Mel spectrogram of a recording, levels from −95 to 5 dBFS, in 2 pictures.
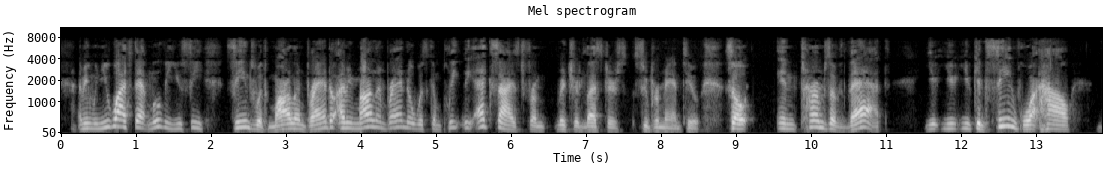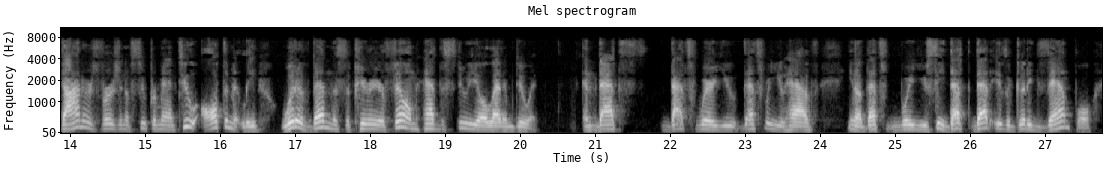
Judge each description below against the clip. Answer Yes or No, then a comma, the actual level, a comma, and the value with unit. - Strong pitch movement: Yes, wide, 5.7 semitones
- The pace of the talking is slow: No, average, 165 wpm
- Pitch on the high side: No, medium, 145 Hz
